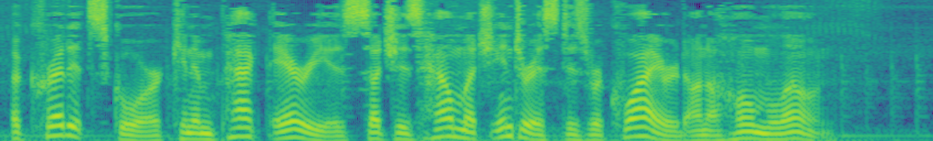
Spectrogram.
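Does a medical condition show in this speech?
No.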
